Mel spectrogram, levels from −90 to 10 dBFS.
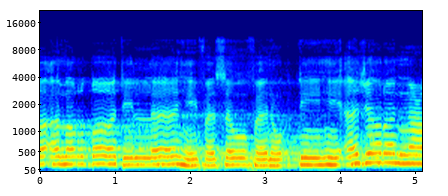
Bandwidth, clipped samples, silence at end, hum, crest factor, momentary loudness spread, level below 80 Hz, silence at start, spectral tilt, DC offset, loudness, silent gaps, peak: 6.2 kHz; under 0.1%; 0 s; none; 12 dB; 4 LU; -58 dBFS; 0 s; -10 dB/octave; under 0.1%; -19 LUFS; none; -6 dBFS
